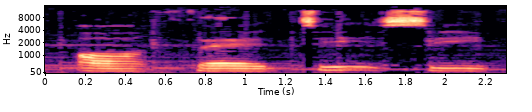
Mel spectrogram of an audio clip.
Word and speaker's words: authenticity: But this time around, we don't stress on what you call the penultimate syllable. That is the syllable before the syllable before the last syllable. Here you stress the third syllable from the end.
